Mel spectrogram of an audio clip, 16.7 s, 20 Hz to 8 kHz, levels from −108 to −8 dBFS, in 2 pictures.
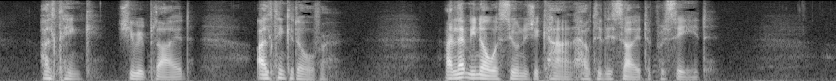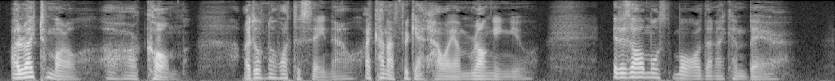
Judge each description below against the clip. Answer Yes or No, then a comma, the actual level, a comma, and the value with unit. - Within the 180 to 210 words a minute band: Yes, average, 190 wpm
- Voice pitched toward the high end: No, low, 105 Hz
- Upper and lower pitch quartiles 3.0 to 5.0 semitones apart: No, wide, 5.6 semitones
